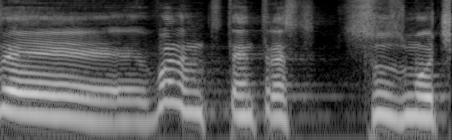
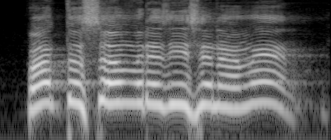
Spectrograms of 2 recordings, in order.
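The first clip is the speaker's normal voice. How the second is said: calling out; 3 semitones higher, 8 dB louder than usual. Real, not acted. Calling to the congregation.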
